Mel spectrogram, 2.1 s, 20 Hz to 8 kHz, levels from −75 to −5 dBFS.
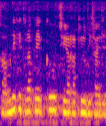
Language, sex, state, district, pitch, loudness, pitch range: Hindi, female, Bihar, Madhepura, 255 Hz, -13 LUFS, 235-275 Hz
